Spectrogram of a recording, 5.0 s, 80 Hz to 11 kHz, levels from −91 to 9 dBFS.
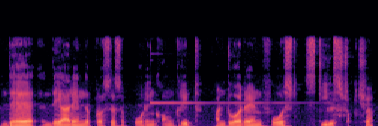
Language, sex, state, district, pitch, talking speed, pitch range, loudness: English, male, Sikkim, Gangtok, 105 Hz, 165 wpm, 100-115 Hz, -20 LUFS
